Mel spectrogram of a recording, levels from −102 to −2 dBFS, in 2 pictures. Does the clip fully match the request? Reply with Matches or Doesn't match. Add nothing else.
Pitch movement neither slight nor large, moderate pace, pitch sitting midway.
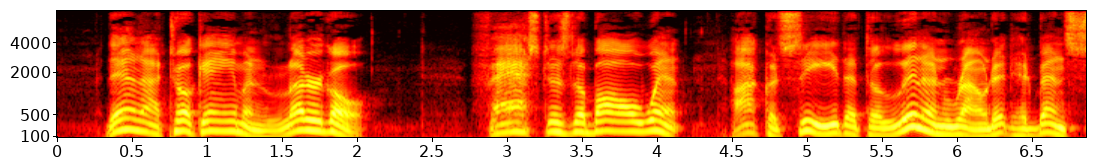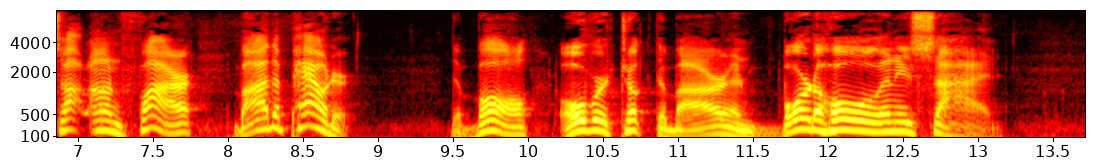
Doesn't match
